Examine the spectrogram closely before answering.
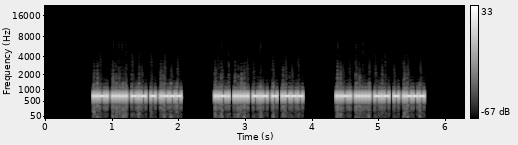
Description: Morse code, heard as a keyed tone, about 50 wpm, 700 Hz. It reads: F5KTJ F5KTJ F5KTJ
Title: DXCC-100 Call Signs - 5 Characters - Repeated 3x - 50wpm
